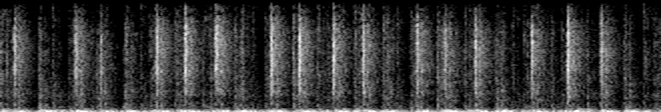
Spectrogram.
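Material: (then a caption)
Metal. Fingertips with red-painted nails type continuously on the round keys of a vintage light blue portable manual typewriter with a metal body. A quick, uneven run of crisp key strikes follows, each with a bright clack over a low, thumpy body, and the strikes die away almost instantly.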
